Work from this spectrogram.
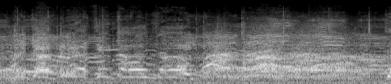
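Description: Thousands of JPSC exam candidates protest outside the JPSC office demanding their results, a loud crowd of massed shouting and chanting voices rising and falling close by.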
